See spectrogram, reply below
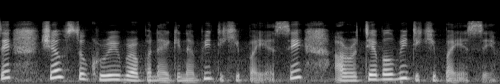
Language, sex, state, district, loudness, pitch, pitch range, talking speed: Nagamese, female, Nagaland, Dimapur, -17 LUFS, 230 Hz, 185-295 Hz, 205 wpm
